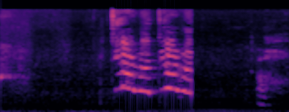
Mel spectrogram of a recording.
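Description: A young girl's brief, high-pitched wordless exclamation, its pitch wavering, lasting about half a second, about a second in.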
